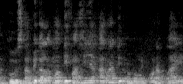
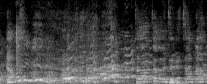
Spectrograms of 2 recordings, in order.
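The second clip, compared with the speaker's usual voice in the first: real laugh, pitched much higher; 10 semitones higher than usual. Real, not acted. Preacher laughs teasing a student who fits the example, laughing. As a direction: burst out laughing while teasing.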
